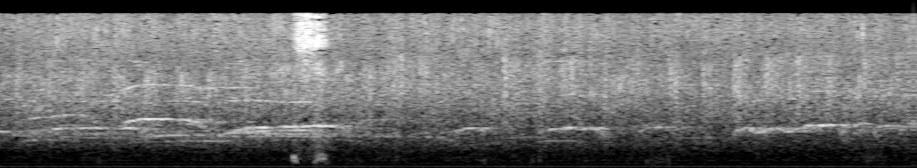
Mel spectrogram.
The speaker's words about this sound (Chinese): 我们一起用热烈的掌声来欢迎江牧师。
